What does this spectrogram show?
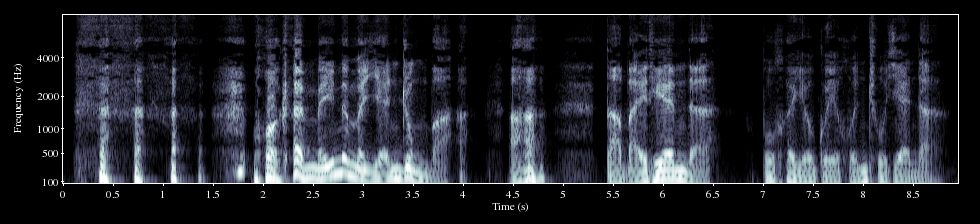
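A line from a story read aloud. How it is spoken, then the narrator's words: Laughing. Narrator (Chinese): 红鱼笑了说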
